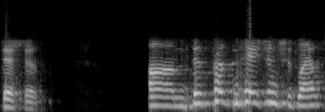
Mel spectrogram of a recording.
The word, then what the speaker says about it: DHSES: to the acronym dishes or dhses pronounced dishes um this presentation should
